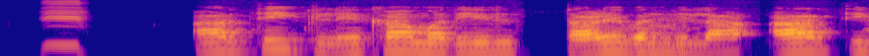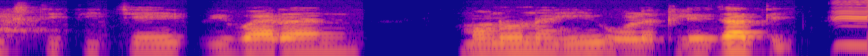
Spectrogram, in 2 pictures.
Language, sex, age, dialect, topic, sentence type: Marathi, male, 41-45, Northern Konkan, banking, statement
